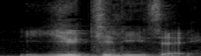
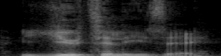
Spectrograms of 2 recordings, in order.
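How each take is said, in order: Both takes have the same delivery.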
